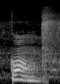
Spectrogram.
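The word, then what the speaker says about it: comb: इसके बाद का नेक्स्ट रूल है, एम के बाद बी आ जाए तो बी साइलेंट होगा।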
